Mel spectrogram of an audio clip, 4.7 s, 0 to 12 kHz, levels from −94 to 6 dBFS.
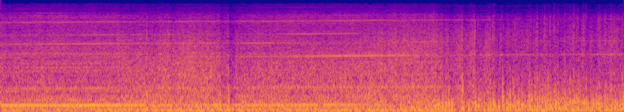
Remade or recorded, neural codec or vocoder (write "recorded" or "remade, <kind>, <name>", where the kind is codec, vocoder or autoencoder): recorded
